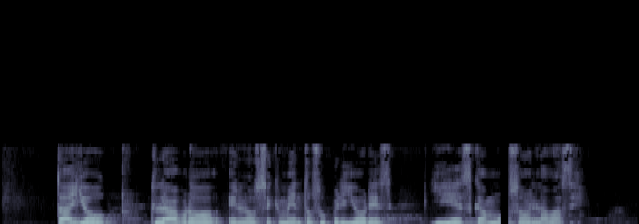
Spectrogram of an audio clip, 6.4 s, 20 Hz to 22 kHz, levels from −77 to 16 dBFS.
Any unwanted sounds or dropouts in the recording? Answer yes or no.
yes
